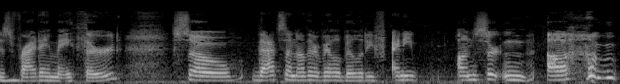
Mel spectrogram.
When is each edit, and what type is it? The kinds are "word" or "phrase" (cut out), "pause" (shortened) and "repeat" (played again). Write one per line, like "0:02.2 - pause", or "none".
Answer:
0:03.8 - word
